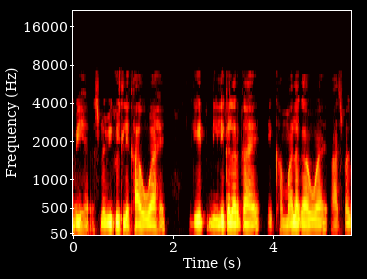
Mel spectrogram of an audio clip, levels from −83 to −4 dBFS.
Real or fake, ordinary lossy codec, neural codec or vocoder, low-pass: real; none; none; 7.2 kHz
